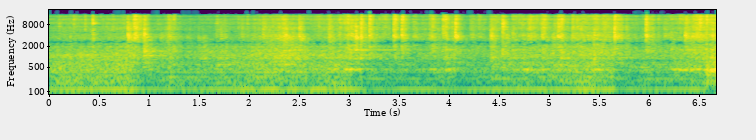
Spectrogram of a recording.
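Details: Cumberland 7.5 hp granulator, 12x12 chamber, grinding about 10 lb of stranded copper wire with insulation, tape and connectors: louder crunching and chopping, motor surging as the load rolls around; normal running under load.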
